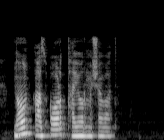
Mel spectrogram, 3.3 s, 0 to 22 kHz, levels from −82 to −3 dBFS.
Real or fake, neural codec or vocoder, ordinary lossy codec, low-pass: real; none; Opus, 64 kbps; 7.2 kHz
